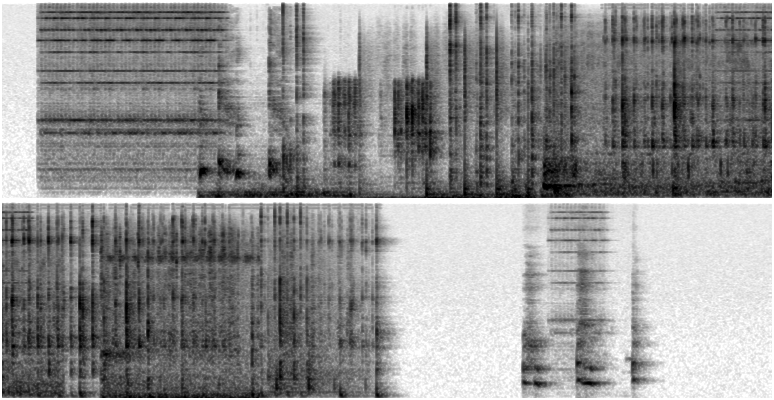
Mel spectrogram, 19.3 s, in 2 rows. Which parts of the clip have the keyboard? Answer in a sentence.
The keyboard can be heard from 3.2 to 14.4 s.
